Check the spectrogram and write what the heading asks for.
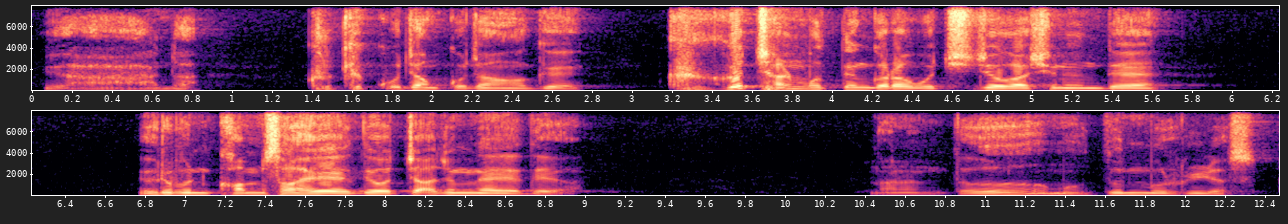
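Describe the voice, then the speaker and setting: A man's voice: mid-range voice, lively intonation, a little slow, vocal fry, long pauses, mellow. An older man preaching a dawn revival sermon, telling stories and acting out his own conversations with God. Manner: storytelling, acts out his talks with God. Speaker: guest preacher.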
